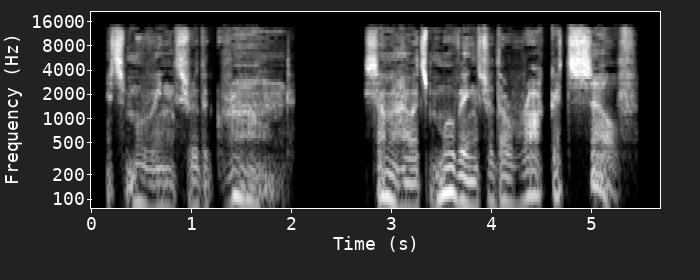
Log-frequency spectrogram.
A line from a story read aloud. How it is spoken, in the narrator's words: Eyes still closed, he whispered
